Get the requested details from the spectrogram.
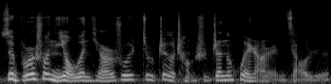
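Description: A woman's somewhat breathy, medium-pitched voice at a very fast pace, with ordinary pitch variation. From China. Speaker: podcast host, urban designer. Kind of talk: casual chat.

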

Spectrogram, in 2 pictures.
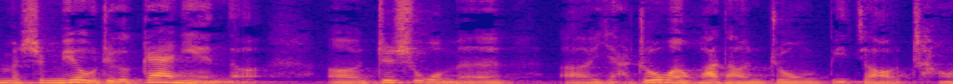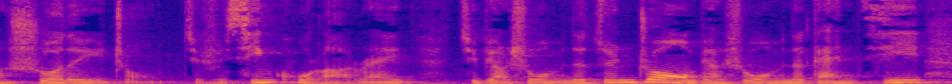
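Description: Talking at a very fast pace, a woman with a Chinese accent has a very deep, low pitch and ordinary pitch variation. Audible room echo and noticeable background noise are present. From China. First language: Mandarin Chinese. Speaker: English teacher. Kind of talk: bilingual language lesson.

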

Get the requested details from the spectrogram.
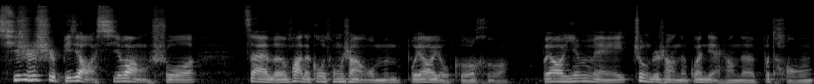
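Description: At a moderate pace, a man speaks at a medium pitch with ordinary pitch variation on a very clean recording with a silent background. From Fujian, China. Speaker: podcast host and photographer. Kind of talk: casual chat.

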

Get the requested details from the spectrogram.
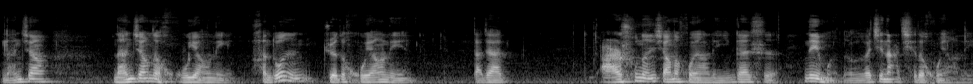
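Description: At a moderate pace, a man with a fairly low, somewhat breathy voice and ordinary pitch variation speaks in a room with audible echo. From northwest China, Gansu. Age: 30s. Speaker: landscape photographer and photo tour leader. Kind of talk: podcast interview.

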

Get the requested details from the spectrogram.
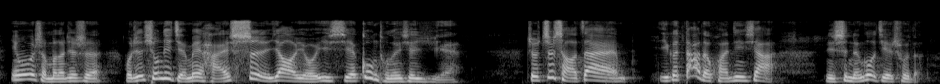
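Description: Using an ordinary speaking voice, a man talks at a fairly high pitch and a fairly quick pace, with lively intonation and very even loudness. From Shanghai. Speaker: office worker, friend of host. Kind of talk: casual chat.

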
